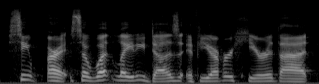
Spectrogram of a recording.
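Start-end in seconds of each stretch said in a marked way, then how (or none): none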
